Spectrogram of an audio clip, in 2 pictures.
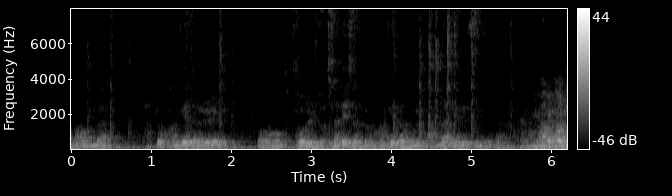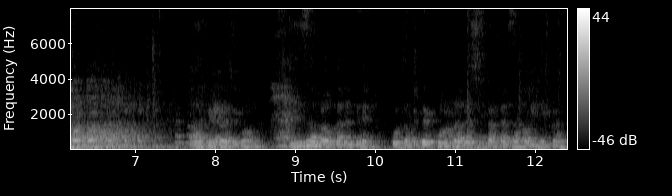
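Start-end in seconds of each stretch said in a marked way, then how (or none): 5.4-7.6 breathy real laugh, voice high. Real, not acted. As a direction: laugh aloud at your own story. Laughs recalling meeting the man. (자기 이야기에 터지는 웃음)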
